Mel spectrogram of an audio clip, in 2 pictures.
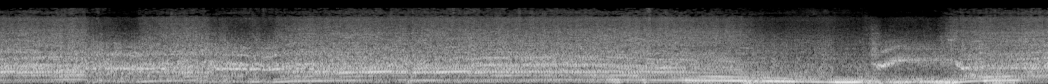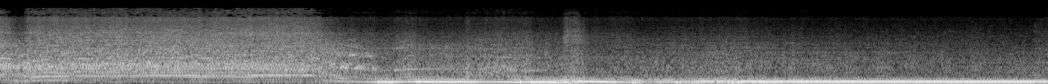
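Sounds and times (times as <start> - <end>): car engine revving: 0.0 - 20.9.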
